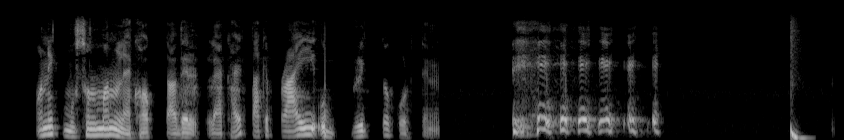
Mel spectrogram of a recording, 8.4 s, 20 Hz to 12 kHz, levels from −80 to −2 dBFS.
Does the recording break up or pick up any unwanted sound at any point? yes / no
yes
